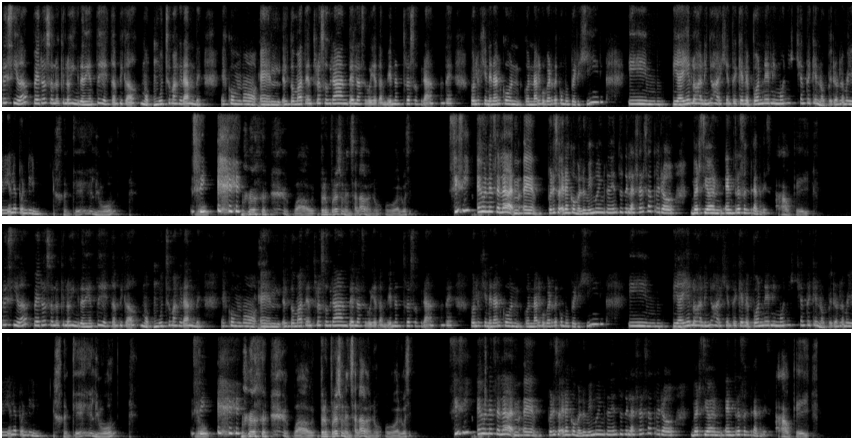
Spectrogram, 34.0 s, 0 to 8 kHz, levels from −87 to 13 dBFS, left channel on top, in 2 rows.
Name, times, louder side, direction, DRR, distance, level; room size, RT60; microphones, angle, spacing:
voice 1, 0.0-17.8 20.8-21.8 26.0-32.3, left 3 dB, 85° left, 0.8 m, -27 dB
voice 2, 18.0-19.6 20.9-21.1 21.8-25.2 26.5-26.6 32.5-33.3, right 4 dB, 90° right, 0.6 m, -33 dB
14.0 x 6.5 x 7.5 m
head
